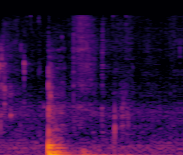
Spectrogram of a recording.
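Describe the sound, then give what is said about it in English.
A person drinks water: after a quiet start, a sudden wet gulp is followed by a few softer swallowing and mouth sounds, with no talking. “I need to have a drink of water.”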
